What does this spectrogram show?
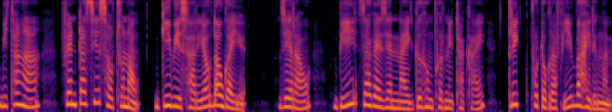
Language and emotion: Bodo, neutral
